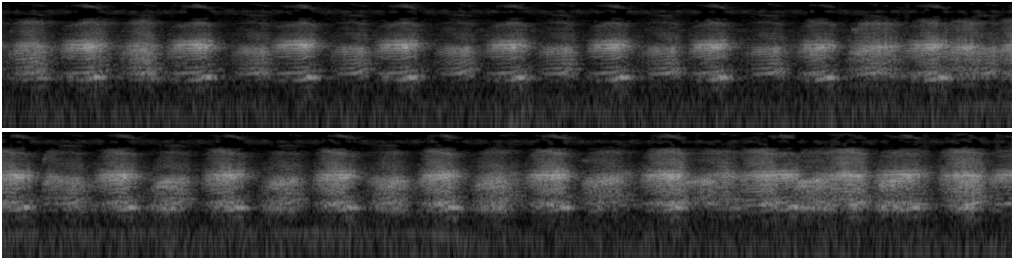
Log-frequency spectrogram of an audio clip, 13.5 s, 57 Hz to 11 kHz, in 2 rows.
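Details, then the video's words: Driver, Northern Territory, Australia, December 2013: a frog chorus during a tropical low, picked up by an unattended phone. Loud pulsed rasps follow one another in a fast, steady rhythm, with many callers overlapping. "Tropical Storm Frogs Singing"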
